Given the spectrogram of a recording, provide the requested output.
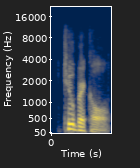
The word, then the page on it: tubercle: American English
